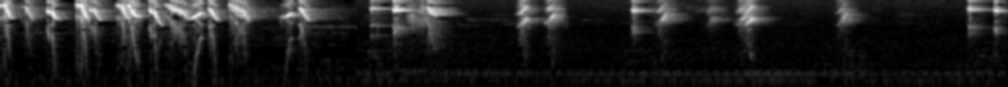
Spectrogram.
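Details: Captive saffron finch, a canario criollo, in training audio meant to teach a caged bird to sing: bright high chirps and sharp descending notes in a quick run, then spaced single chips with a low hum beneath.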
